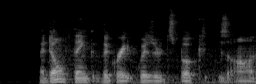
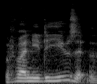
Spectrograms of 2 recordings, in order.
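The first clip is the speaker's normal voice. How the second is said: much higher, acted heroine voice; high character voice; 12 semitones higher, 3 dB louder, faster than usual. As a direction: pitch the question up high in character. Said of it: "rereads the line in character".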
